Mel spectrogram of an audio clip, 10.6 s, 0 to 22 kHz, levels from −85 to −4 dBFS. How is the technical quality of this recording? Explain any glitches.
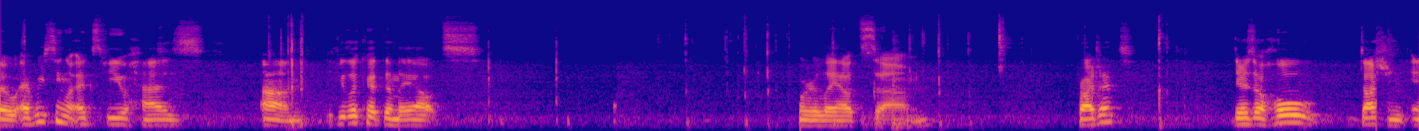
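The recording is marred by three compressed frames skipped dropouts, at 2.99 s, 6.00 s and 10.32 s. At each, the decoder never played a run of whole 32 ms frames, so the sound leaps ahead by roughly half a second, about 150 ms, and about 400 ms respectively. A waveform shows an abrupt envelope change. A spectrogram shows a sudden vertical break.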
